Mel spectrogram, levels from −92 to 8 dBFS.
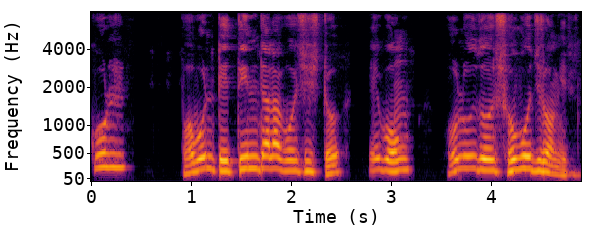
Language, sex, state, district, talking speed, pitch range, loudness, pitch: Bengali, male, West Bengal, Cooch Behar, 100 wpm, 175-220 Hz, -14 LUFS, 200 Hz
